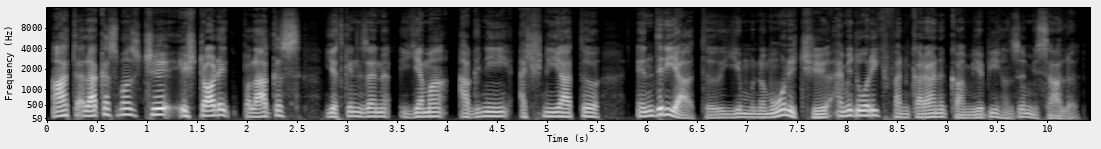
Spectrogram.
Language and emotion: Kashmiri, neutral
